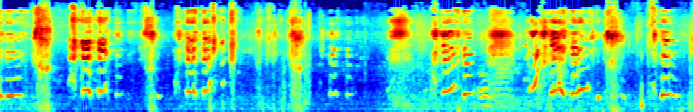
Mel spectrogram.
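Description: A child's excited squeals and giggling in short, high-pitched bursts, with no clear words.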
